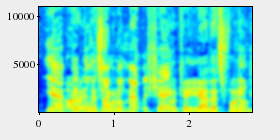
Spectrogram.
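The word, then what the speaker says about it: Matlacha: that's spelled m-a-t-l-a-c-h-a and it looks like it should be pronounced Matt lacha or something yeah it looks like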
